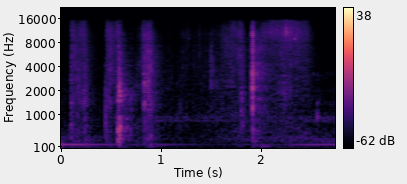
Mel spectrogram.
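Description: Oracle cards are shuffled by hand for a tarot reading, soft close riffling and slapping bursts separated by brief pauses, fairly quiet with a faint background hum and no talking.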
